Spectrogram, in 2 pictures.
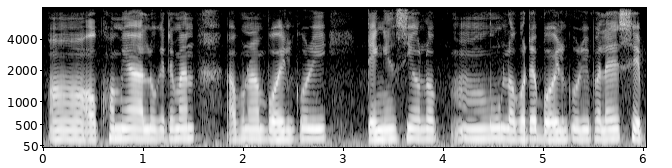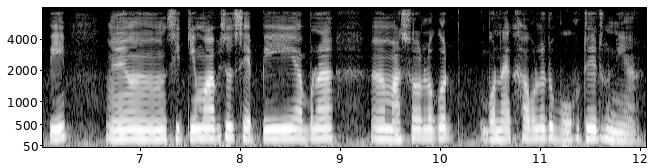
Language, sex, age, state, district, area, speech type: Assamese, female, 30-45, Assam, Lakhimpur, rural, spontaneous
